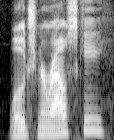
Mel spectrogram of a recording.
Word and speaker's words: Wojnarowski: dear friend adrian wojnarowski i say it right wojnarowski yeah okay cool uh russell westbrook for john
